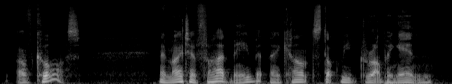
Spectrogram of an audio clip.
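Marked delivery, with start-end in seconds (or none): none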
